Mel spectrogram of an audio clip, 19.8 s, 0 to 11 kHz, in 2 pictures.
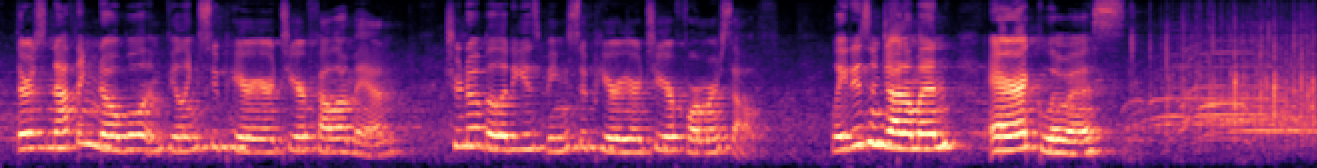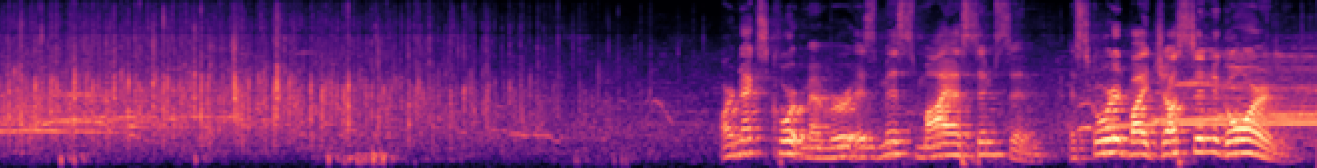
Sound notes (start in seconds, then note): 8.4 audience cheers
